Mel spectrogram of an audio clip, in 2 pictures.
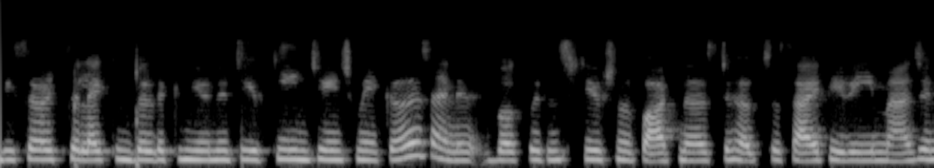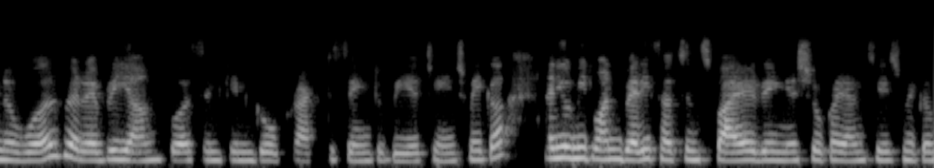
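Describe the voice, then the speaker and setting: A woman giving a prepared, earnest and formal presentation as a program director, with hesitant pauses. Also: mid-range voice, little pitch movement, dark tone, dry recording. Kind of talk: prepared presentation at an online festival. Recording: dull, muffled lo-fi audio.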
